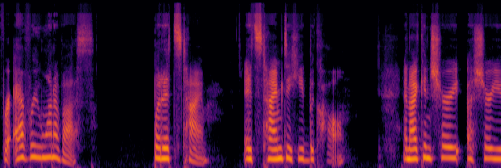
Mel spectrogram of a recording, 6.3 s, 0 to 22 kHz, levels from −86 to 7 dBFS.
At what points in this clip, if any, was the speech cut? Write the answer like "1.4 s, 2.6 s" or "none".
none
